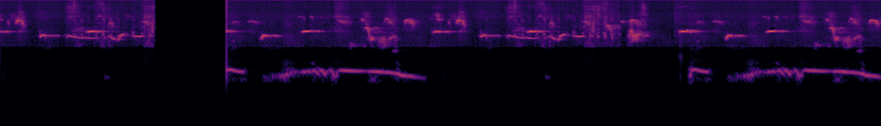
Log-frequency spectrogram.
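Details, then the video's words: White turtle dove, a bred white form with no wild population: two long, low, smoothly arched coos, each lasting about a second and separated by a few seconds, with brief high chirps from other birds throughout. "白斑鳩/White Turtle Dove"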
